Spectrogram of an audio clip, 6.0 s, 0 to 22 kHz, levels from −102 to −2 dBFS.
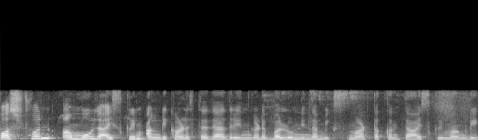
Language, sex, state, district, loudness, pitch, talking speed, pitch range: Kannada, female, Karnataka, Belgaum, -21 LUFS, 220 Hz, 170 wpm, 215-245 Hz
